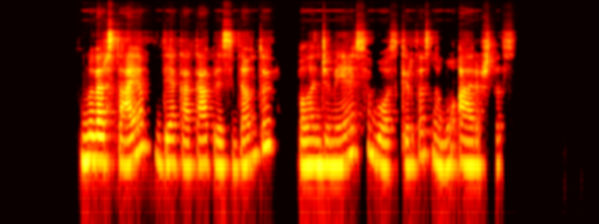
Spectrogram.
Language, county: Lithuanian, Panevėžys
